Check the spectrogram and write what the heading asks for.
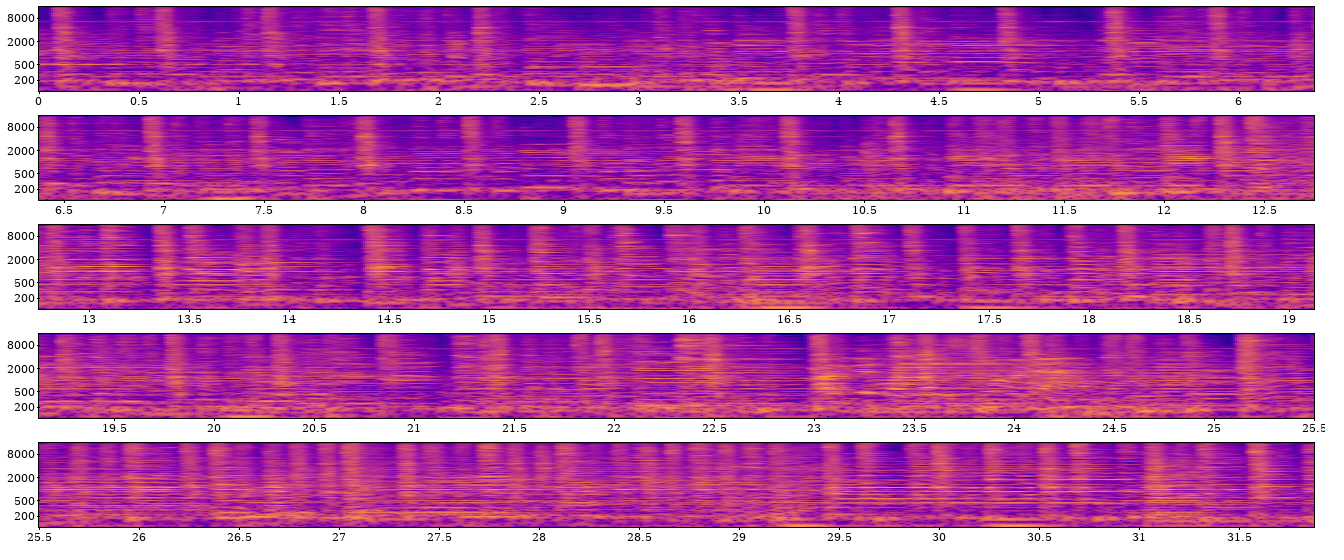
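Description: Acoustic guitar taking an instrumental solo break, picked lead lines over a plucked upright bass in a country shuffle.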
